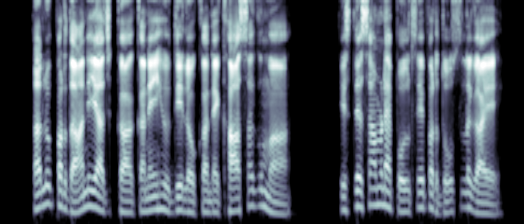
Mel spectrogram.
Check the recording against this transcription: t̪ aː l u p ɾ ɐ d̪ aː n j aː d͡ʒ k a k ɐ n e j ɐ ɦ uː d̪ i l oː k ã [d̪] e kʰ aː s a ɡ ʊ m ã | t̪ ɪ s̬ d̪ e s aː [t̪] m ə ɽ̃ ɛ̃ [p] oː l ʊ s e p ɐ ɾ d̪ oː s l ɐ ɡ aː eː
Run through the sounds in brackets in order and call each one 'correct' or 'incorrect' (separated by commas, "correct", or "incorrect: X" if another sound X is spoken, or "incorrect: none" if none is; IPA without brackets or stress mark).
correct, incorrect: none, correct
